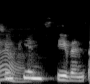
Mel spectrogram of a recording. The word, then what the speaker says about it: Sufjan Stevens: Yeah, Sufjan Stevens.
